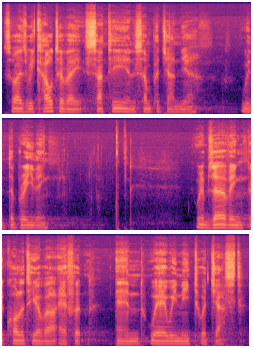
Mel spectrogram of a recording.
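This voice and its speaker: A man teaching meditation, giving guided instruction in a measured way with pauses between short phrases. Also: low-pitched, level tone. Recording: long reverberant hall sound.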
